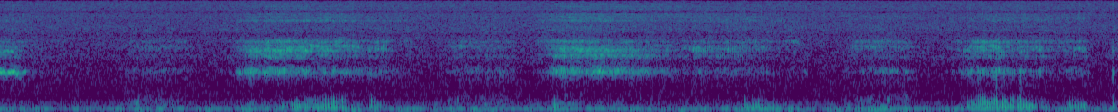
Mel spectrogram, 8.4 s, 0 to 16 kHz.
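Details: Quiet, rhythmic snoring recorded at Thanksgiving 2015, two soft rattling breaths about five seconds apart, roughly 12 breaths a minute, over a steady low hum: snoring.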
